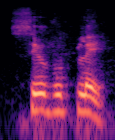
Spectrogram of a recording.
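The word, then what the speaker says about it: s'il vous plaît: a i t p p-l-a-i-t so you say silver play silver play and that is please simple play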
